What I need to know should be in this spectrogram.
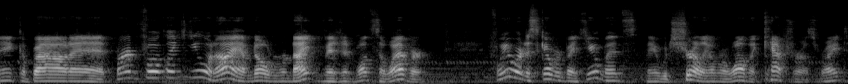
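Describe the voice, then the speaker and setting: A man speaks at a fairly quick pace in a put-on character voice, pitched fairly high for a man. Background noise is clearly audible. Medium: game stream. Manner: smooth, measured.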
